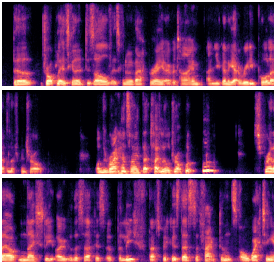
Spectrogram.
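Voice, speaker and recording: A man with an English accent, medium pitch and a dark, mellow tone, at a very fast pace with ordinary pitch variation, over a quiet background. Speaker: ecotoxicologist, researcher. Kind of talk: lecture. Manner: hesitant, many fillers.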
